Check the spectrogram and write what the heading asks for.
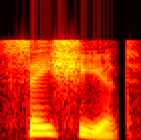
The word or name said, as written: satiate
